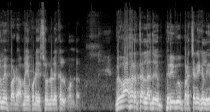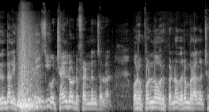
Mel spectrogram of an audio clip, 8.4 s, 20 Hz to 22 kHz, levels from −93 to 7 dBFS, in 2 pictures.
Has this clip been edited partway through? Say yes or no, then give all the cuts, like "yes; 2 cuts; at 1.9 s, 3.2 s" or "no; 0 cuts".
yes; 1 cut; at 5.0 s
